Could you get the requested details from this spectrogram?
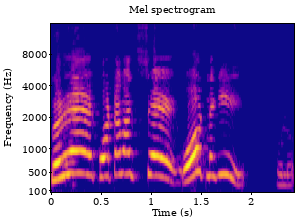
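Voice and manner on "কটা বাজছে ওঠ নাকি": slightly raised, higher-pitched voice. Retelling the second wake-up call, in a slightly raised, higher voice. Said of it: "second বার হয় একটু হাই ভয়েসে".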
